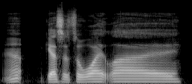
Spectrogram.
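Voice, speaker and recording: A man's voice: medium pitch, flat delivery, a little slow, clear, resonant tone, no echo. A man doing casual, reactive gameplay commentary as a streamer, joking and slangy. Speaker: game streamer.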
